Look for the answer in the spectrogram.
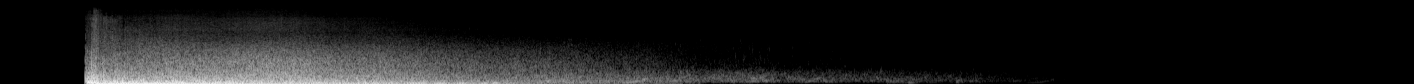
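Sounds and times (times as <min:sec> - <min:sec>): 
underwater explosions: 0:00.9 - 0:09.8.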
